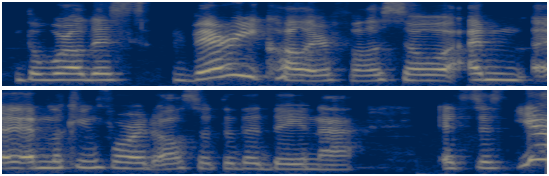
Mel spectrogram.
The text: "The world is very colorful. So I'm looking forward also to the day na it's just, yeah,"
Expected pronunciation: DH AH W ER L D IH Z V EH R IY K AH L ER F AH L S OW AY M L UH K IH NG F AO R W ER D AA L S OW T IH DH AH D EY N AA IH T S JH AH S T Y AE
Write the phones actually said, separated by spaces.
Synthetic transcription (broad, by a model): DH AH W ER L D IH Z V EH R IY K AH L ER F AH L S OW AY M L UH K IH NG F AO R W ER D AA L S OW T IH DH AH D EY N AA IH T S JH AH S T Y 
